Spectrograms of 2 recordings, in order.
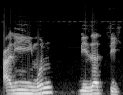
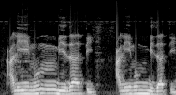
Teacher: menukar atau mengganti nun sukun atau tanwin menjadi mim mati sebelum ba disertai dengan bacaan dengung dan samar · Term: iklab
